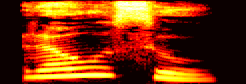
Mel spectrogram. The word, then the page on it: ರೌಸು: rausu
